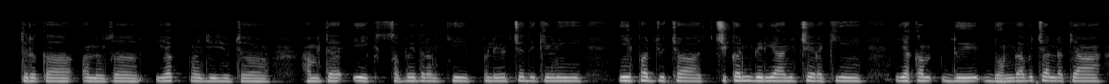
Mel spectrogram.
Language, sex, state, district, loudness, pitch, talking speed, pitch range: Hindi, male, Uttarakhand, Uttarkashi, -27 LUFS, 160 Hz, 165 wpm, 150-165 Hz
